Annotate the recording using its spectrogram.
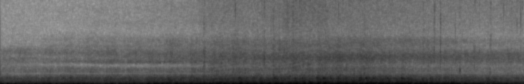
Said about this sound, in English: I find that the paddle boats on the Vltava become, for me, BC ferries. The wake is different when it hits the shore. On the Vltava, it's hitting stone that is hewn, a man-made stone.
